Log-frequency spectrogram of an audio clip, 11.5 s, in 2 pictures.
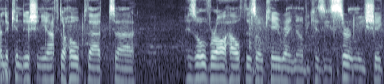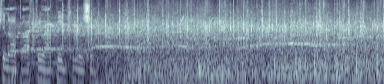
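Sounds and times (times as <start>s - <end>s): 
speech: 0.0s - 2.1s, 2.8s - 8.0s
crowd applause: 6.0s - 11.5s.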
